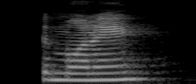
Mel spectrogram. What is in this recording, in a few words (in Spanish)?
Voice Acting es F0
